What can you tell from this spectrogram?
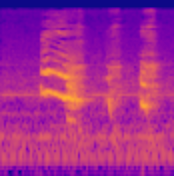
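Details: Frustrated pug after a bottle: one drawn-out descending whine followed by two brief clipped yips, over a low steady hum.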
